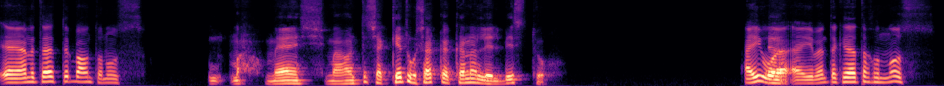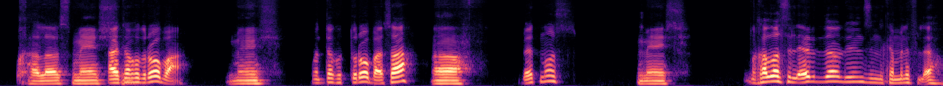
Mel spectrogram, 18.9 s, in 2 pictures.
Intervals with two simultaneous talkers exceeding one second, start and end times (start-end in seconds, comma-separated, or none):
none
